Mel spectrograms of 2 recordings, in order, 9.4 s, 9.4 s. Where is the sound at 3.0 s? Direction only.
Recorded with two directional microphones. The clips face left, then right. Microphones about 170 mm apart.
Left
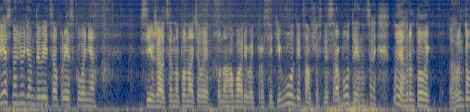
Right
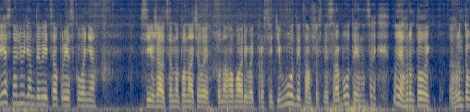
50° right (ahead or behind).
